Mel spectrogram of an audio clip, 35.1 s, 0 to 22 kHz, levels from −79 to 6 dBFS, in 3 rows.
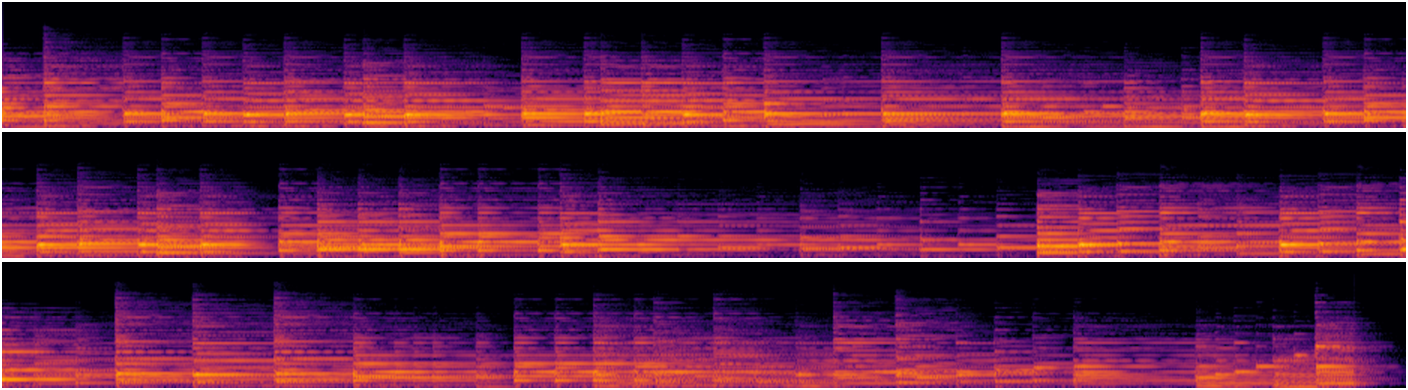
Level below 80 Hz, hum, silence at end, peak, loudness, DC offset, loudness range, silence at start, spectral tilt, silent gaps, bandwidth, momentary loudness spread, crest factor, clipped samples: -44 dBFS; none; 0.2 s; -2 dBFS; -20 LUFS; under 0.1%; 8 LU; 0 s; -7.5 dB/octave; none; 7.8 kHz; 11 LU; 16 dB; under 0.1%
